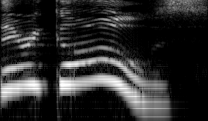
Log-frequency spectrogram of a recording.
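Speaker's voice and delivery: high shout, drawn out. Someone in the crowd on the river bank points upward: shouted. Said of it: "somebody shouted".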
